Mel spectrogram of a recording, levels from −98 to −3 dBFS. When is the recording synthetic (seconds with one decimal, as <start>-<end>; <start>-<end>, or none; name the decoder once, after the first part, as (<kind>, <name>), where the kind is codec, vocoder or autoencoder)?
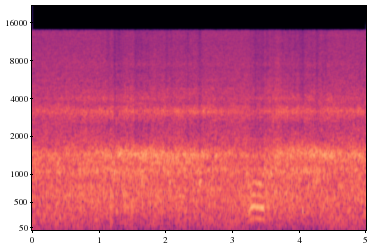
0.0-0.6 (vocoder, Vocos); 3.0-4.1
